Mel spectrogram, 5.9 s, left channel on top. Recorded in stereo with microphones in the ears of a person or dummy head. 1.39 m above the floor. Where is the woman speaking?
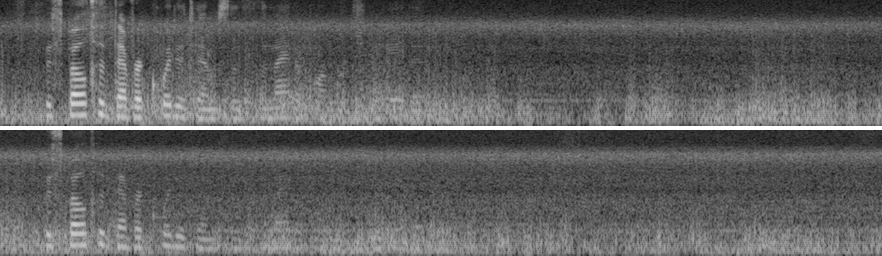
5° right (ahead or behind); by 3.0 s 55° left (ahead or behind).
